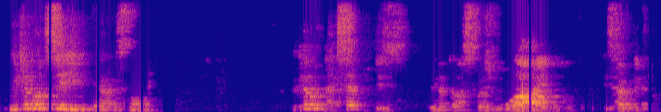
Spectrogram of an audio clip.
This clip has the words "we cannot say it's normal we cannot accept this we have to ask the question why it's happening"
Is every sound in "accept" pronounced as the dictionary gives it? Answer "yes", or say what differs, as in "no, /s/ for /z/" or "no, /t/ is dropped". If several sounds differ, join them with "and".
yes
